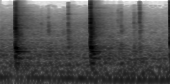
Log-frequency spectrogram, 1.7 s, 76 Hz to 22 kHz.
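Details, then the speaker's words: 2020 R-Pod 193 RV griddle: knob pushed in and rotated to big light section gives sharp dry snaps about every three-quarters second with faint echo, igniter sparking until it lights: normal igniter clicking. "So you're going to push and hold it in, and you're going to rotate it. And you can see, you hear that clicking noise. That's actually an igniter."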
